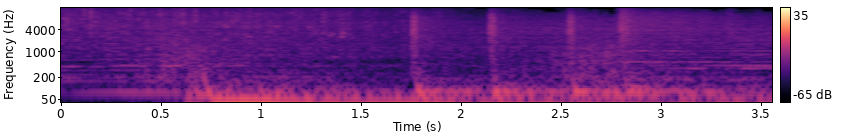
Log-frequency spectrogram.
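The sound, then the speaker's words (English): A mountain stream rushes steadily and full, its low churning flow broken by a few brief splashy surges partway through. No voices are heard. “So much that he sometimes brings the scent of fresh pine and the tranquility of the mountain streams back to the office with him.”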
